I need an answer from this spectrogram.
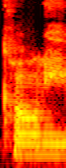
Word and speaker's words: Coney: t m e k Cony like Coney Island so Cony you could Google you'll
